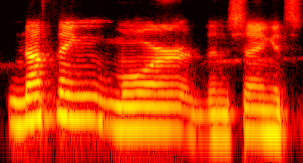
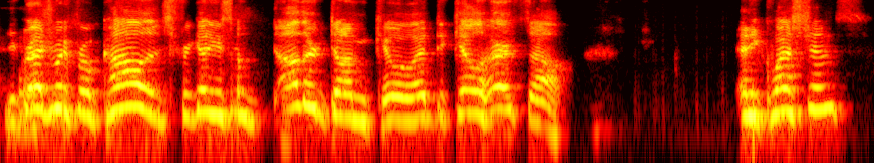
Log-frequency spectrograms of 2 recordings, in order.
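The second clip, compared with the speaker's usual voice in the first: high, loud mocking rant; hammed-up teacher rant; 8 semitones higher, 7 dB louder than usual.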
